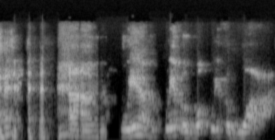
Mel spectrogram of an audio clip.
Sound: both men laughing

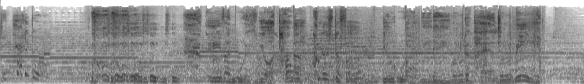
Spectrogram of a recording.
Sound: chuckles

